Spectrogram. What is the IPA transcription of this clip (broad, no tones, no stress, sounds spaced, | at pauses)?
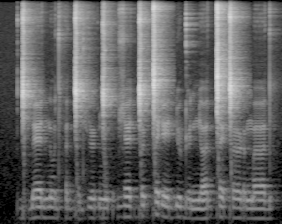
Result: ɡ͡ǀ ʊ ɡ͡b ɛː d n ʊː d h ɐ d ɡ͡ǀ œ d ç ʏː ʔ ŋ͡ǀ u ʔ | ɮ ɛː d ǀ ʏ ʔ ǀ e ɗ eː d ɗ y ɖ ʏː d ɲ ɐː d ǀ ɛ ǀ œː ɽ œ ŋ͡m ɐː d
